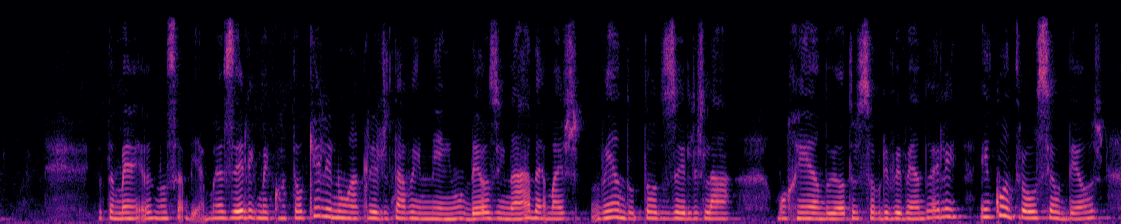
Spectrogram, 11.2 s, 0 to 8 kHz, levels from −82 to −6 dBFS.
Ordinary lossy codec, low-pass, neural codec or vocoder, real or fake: none; 7.2 kHz; codec, 16 kHz, 16 kbps, FunCodec, trained on LibriTTS, 50 frames a second; fake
